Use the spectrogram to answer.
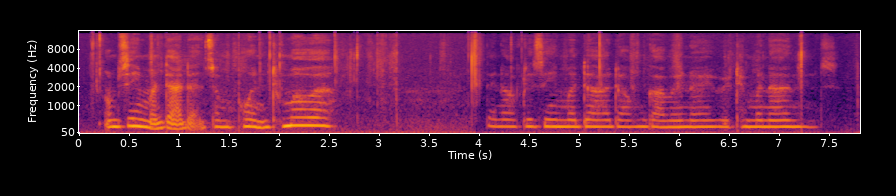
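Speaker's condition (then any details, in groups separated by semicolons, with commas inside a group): Cerebral palsy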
